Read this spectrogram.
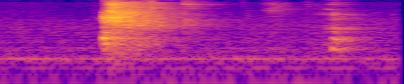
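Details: Female livestreamer sneezing during a live stream: a single sharp, explosive sneeze burst, then a brief small exhalation afterward.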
